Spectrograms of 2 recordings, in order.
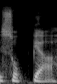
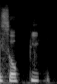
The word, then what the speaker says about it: Sofie: But my Malay relatives do call me Soapi because a lot of Malay cheats can't pronounce the F. And so the F becomes a P and so they call me Sophie.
